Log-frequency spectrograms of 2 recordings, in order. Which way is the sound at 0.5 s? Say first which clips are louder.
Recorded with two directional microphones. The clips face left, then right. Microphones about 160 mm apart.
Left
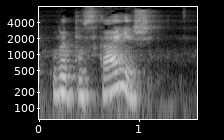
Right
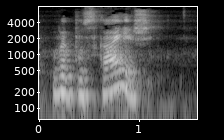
Left 1 dB; 20° left (ahead or behind).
